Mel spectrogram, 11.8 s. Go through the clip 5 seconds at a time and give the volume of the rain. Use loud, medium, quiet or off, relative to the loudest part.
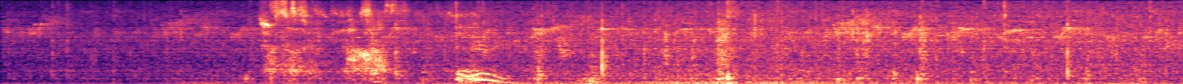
medium, loud, loud.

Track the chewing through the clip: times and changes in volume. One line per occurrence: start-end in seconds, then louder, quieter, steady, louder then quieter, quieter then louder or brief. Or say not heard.
1.6-11.6 louder then quieter.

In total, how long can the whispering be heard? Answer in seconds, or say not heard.
2 s.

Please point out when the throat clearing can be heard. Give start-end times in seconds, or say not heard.
4.5-5.2.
